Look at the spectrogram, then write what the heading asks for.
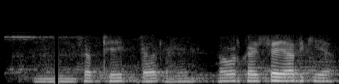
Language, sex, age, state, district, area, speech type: Hindi, male, 45-60, Uttar Pradesh, Hardoi, rural, conversation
